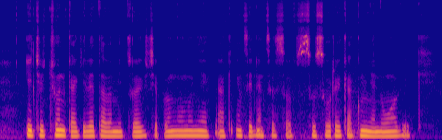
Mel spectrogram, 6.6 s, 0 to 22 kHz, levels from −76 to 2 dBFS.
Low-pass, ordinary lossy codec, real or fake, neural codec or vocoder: none; none; real; none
